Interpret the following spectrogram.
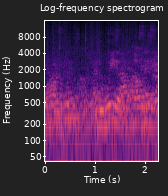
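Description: Background chatter: several people talking at once in a room, with no single voice clear enough to make out.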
